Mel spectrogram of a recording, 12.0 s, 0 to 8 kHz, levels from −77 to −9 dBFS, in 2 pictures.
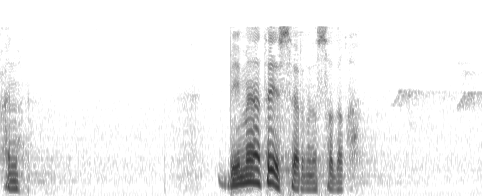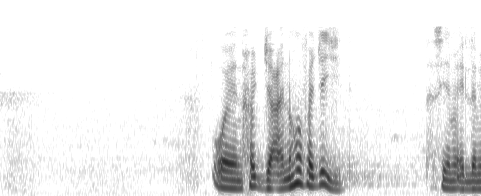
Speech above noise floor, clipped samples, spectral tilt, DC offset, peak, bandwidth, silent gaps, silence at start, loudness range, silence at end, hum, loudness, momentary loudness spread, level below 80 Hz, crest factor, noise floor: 39 dB; under 0.1%; -11 dB/octave; under 0.1%; -10 dBFS; 5.4 kHz; none; 0 s; 8 LU; 0 s; none; -27 LUFS; 20 LU; -68 dBFS; 20 dB; -65 dBFS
